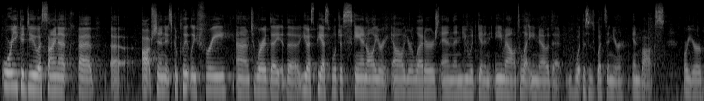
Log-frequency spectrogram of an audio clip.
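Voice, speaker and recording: A woman with a deep, fairly flat voice presents options at a city council meeting at a moderate pace. She's hesitant and full of fillers, even remarking that she has a light voice. The meeting hall is reverberant, with a little hiss or hum.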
